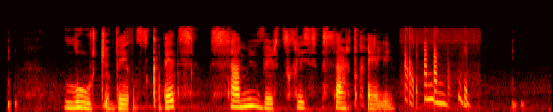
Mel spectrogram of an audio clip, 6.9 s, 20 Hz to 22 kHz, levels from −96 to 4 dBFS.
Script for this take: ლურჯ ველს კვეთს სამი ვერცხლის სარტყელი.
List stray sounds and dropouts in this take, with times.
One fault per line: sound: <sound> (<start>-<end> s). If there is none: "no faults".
sound: dropout (1.6-1.7 s)
sound: chirp (5.0-5.9 s)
